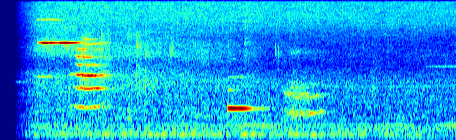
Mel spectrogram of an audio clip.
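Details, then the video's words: Mother cat meowing to have a door opened because her kittens are behind it; one clear tonal, harmonic-rich meow near the start, then a shorter steady tone, over a constant low hum. "Mom cat meows for me to open the door, because her kittens are behind the door"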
